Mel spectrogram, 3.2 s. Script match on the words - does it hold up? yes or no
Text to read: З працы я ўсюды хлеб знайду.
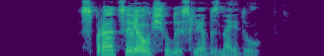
yes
